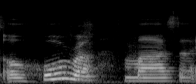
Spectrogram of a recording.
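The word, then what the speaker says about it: Ahura Mazda: all-sufficient high God and this Uhura is spelled a h u r a apostrophe m a z d a so it's ohura Mazda and ehua Maza Maza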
